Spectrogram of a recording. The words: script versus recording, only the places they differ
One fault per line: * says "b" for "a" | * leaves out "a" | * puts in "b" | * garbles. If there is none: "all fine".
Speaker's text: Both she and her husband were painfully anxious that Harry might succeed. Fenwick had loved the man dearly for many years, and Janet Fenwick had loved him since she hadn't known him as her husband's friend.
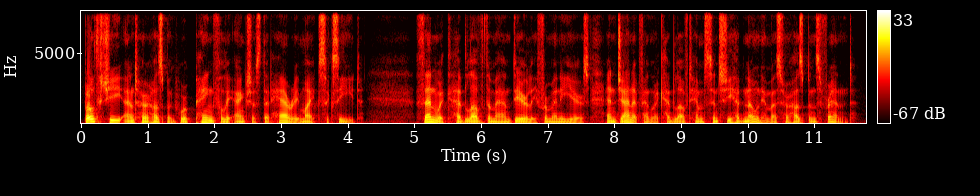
* says "had" for "hadn't"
